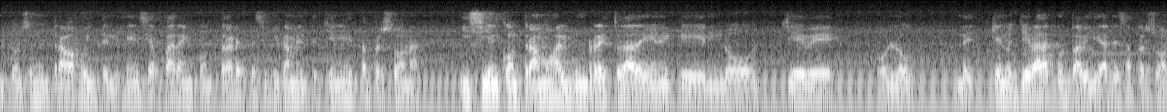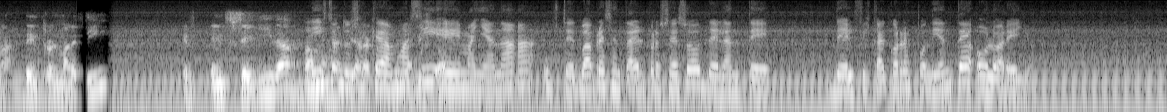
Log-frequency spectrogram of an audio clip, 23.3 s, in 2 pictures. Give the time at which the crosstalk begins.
14.7 s

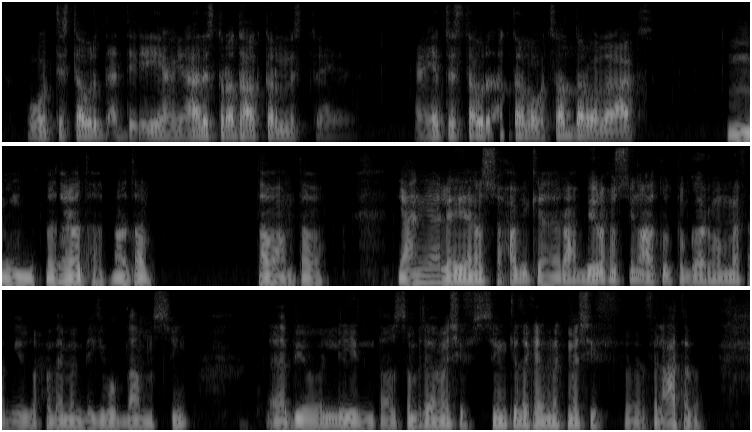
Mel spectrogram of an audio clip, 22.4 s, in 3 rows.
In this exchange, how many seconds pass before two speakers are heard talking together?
none

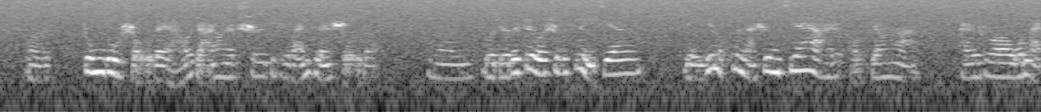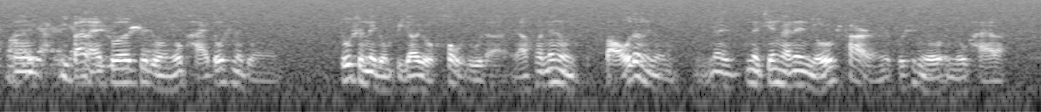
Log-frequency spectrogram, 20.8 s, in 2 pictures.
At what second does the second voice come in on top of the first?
10.5 s

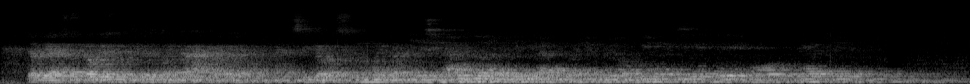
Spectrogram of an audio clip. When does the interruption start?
none

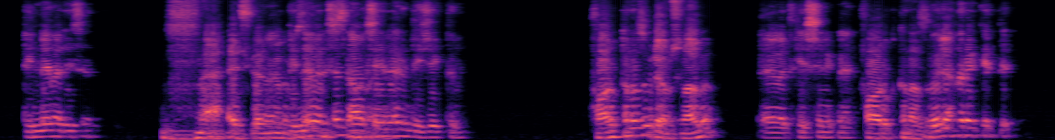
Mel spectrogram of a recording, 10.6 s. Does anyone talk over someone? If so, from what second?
2.6 s

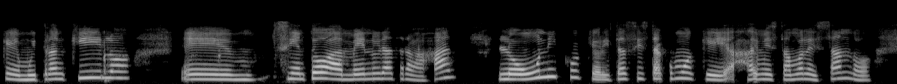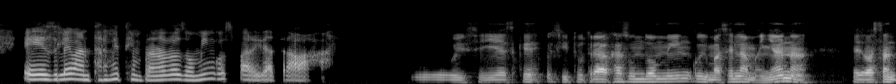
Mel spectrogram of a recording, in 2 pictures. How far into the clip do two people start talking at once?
none

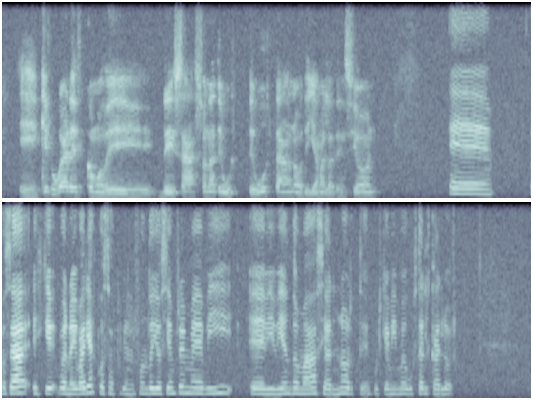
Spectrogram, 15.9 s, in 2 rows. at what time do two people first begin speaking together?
none

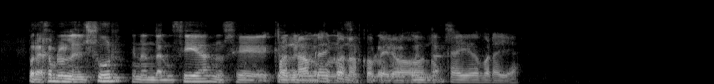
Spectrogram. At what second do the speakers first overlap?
2.8 s

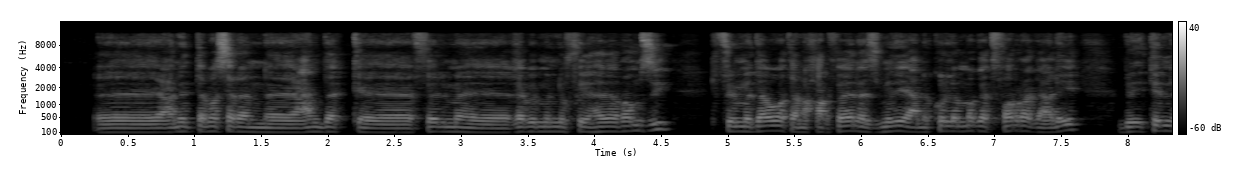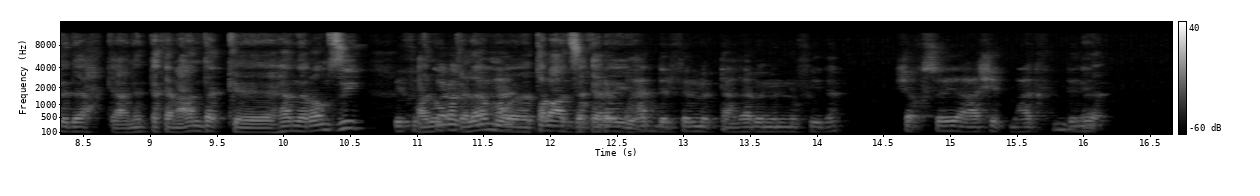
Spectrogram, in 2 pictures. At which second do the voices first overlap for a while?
11.0 s

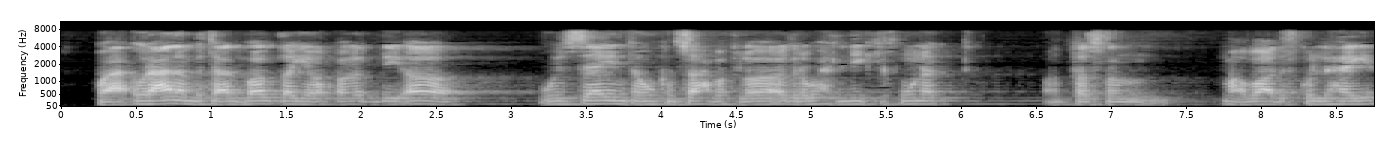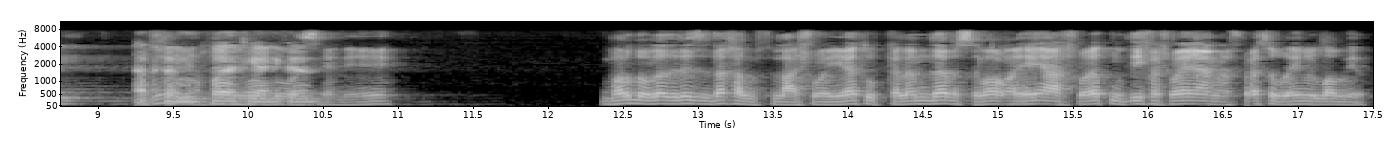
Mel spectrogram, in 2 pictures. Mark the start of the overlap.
9.3 s

